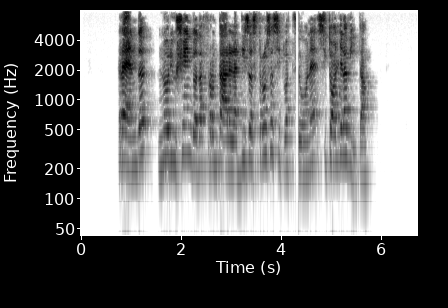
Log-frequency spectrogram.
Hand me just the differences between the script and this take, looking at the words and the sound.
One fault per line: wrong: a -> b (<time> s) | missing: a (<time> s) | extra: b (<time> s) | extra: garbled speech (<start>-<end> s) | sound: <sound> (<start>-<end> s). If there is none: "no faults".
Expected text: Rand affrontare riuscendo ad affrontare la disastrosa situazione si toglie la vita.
wrong: affrontare -> non (1.5 s)
sound: dropout (4.3-4.3 s)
